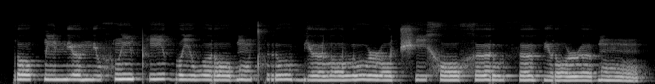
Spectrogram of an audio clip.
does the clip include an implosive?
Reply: yes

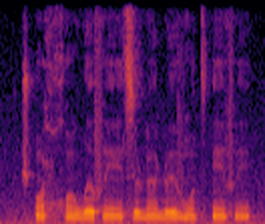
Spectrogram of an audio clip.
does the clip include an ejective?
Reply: yes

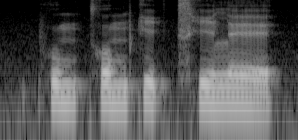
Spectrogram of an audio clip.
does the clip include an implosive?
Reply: no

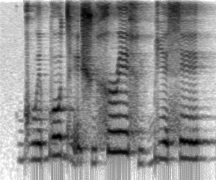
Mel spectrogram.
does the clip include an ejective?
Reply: no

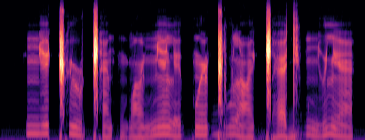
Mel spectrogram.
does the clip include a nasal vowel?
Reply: yes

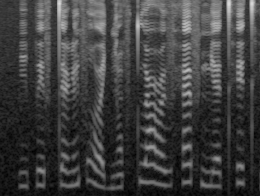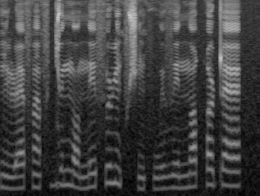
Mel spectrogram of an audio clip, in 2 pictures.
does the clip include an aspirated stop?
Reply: yes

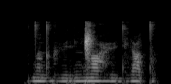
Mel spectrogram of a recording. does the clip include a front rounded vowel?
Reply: yes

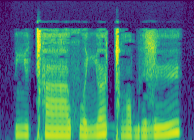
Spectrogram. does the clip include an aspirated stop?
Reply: yes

